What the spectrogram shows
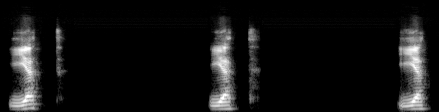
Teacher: We're just pronouncing the sound of the ta with no movement after it.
